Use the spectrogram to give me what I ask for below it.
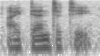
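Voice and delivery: "Identity" with the weight on DEN; stress on second syllable. Shown as a demonstration. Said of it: "stress in the second".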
